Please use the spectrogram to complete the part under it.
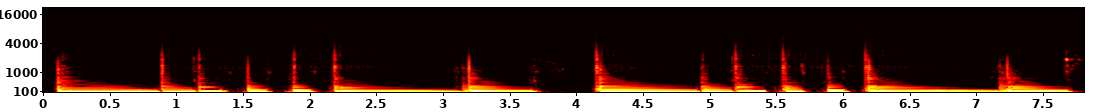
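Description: A deep, bass-like electric guitar riff, loud and heavy, made of sustained notes broken by short stabs, with the phrase played twice and a brief silence between the two.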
